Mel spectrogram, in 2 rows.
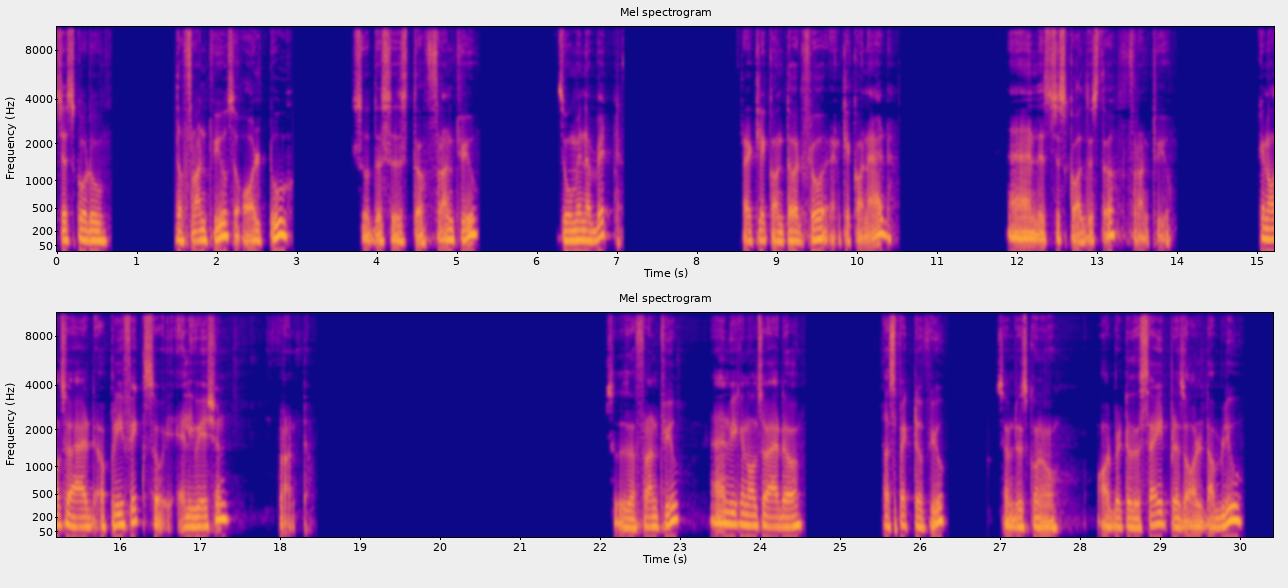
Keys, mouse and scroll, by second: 2.1 alt+2, 3.2-5.1 scroll up 13, 5.1-6.2 scroll up 2, 6.2 scroll up 1, 6.4-8.8 scroll down 1, 8.8 right click, 11.9 double click, 12.1 double click, 13.0 ctrl+a, 13.1-18.4 typing, 22.9 middle click, 24.3-25.1 scroll down 4, 25.4 middle click, 26.0 scroll down 4, 26.3 middle click, 27.5 middle click, 29.0 alt+w, 29.4 middle click.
